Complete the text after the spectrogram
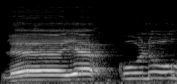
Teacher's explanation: لا یأکلہ، لام کے بعد الف ہے، ایک الف کے مقدار کھینچ کر پڑھیں گے، یا کو حمزے کے ساتھ ملا کر حمزہ پر جھٹکا دیں گے۔ ہاں کے اوپر الٹا پیش ہے، اس کو ایک الف کے مقدار کھینچ کر بھی پڑھیں گے، اور اس مد کو تین الف کے مقدار کھینچ کر پڑھتے ہیں۔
